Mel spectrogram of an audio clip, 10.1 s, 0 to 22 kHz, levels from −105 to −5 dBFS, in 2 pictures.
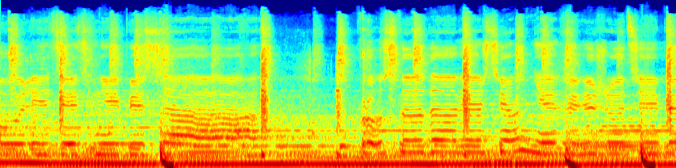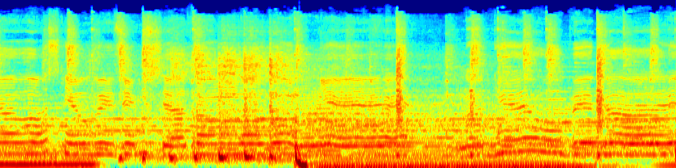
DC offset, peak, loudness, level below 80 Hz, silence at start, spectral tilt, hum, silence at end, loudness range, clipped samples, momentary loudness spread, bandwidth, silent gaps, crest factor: under 0.1%; 0 dBFS; -15 LUFS; -16 dBFS; 0 s; -5 dB/octave; none; 0 s; 1 LU; under 0.1%; 5 LU; 17 kHz; none; 14 dB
